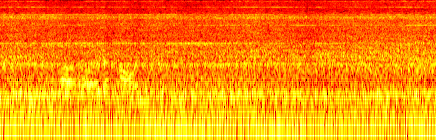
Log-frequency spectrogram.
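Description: A gas burner roars steadily under a pot.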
